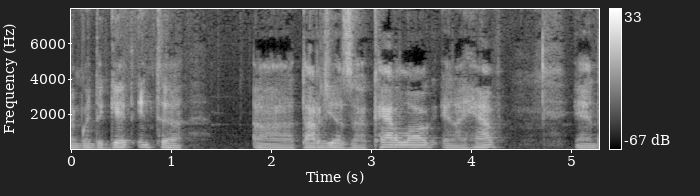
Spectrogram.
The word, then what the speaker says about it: Tarja: Here is the first one here from Tarja. I believe that is how she herself pronounces her name.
